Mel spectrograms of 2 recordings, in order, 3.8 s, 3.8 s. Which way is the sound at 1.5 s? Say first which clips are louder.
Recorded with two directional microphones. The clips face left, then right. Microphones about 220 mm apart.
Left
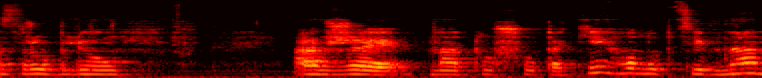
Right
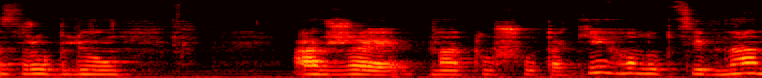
Left 1 dB; 20° left (ahead or behind).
